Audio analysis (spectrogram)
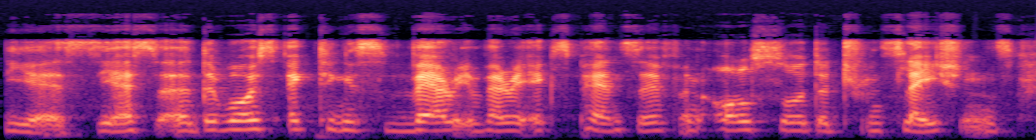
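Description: German woman, halting careful English. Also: medium pitch, little pitch movement, husky, lo-fi sound. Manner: halting, searching for words, frequent restarts. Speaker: solo indie game developer. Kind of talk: casual interview answers.

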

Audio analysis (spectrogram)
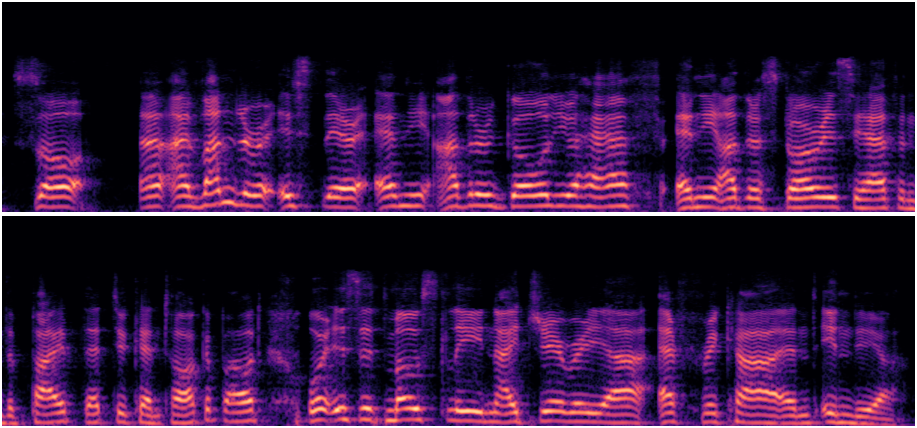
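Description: A man with a high voice asks questions as an interviewer. He sounds curious and casual, and his audio is muffled and lo-fi. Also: steady tone, a little slow, hardly any pauses. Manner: inquisitive, questioning. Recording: dull lo-fi audio.

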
